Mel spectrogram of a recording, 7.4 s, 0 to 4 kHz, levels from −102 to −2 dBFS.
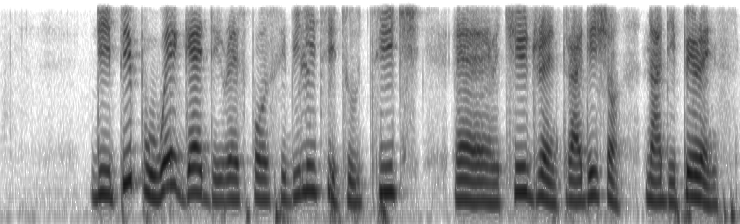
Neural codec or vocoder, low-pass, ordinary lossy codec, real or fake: vocoder, 44.1 kHz, 80 mel bands, Vocos; 3.6 kHz; none; fake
